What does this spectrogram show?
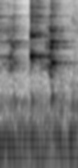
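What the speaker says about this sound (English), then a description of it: "I'm going to get a bigger bowl so I'll have more room." A bowl is handled in a home kitchen while an apple salad is prepared, giving two bright ceramic clinks in quick succession, close and clear.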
